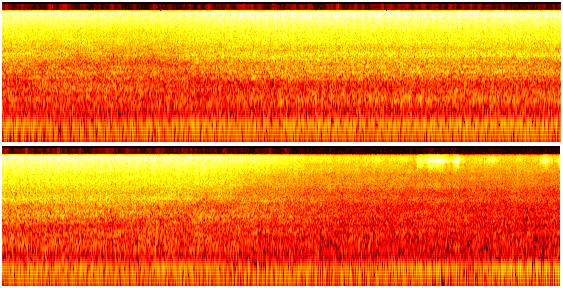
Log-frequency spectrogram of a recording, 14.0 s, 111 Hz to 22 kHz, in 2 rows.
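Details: Nissan 350Z at idle: uneven pulses about three beats a second with faint knock in the low rumble; misfire with slight knock, cause not yet clear.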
